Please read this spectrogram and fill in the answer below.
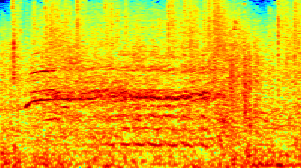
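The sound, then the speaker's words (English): A galloping horse neighs as horsemen fire pistols while fleeing a town, giving one long, drawn-out whinny that holds a high, wavering pitch over a constant rough, noisy background. “One of the galloping horses went down, leaving an outlaw without a horse.”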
